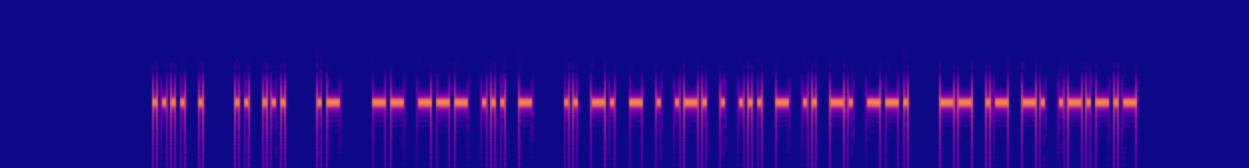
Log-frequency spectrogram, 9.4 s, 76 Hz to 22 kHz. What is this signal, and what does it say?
Morse code, heard as a keyed tone, about 34 wpm, 700 Hz. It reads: HE IS A MOST INTERESTING MAN.
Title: Sentences from Top 1000 Words 35wpm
